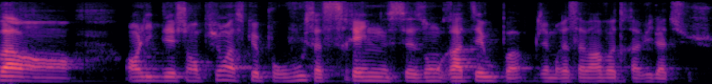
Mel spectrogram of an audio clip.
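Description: At a fairly quick pace, a man talks in an unremarkable speaking voice at medium pitch. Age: 30s. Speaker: football fan. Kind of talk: casual chat.

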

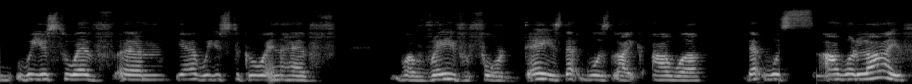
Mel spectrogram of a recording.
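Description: A woman with an Italian accent speaks at a very slow pace in a fairly high voice with fairly even intonation. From Italy, small northern village. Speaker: former squatter, mother. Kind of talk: interview storytelling. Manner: halting.

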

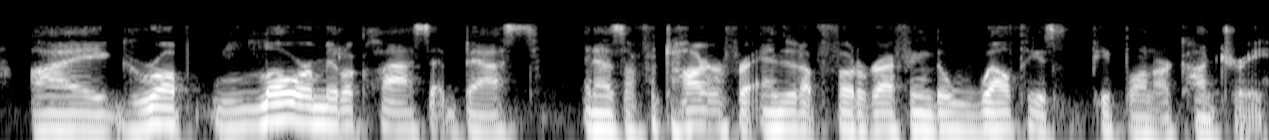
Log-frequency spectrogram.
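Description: This is a normal speaking voice with ordinary pitch variation. It moves at a fairly quick pace. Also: man. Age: 50s. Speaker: photographer and business coach. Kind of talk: interview conversation.

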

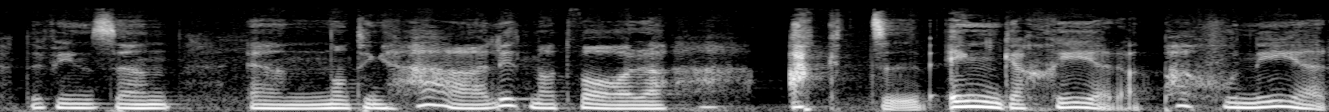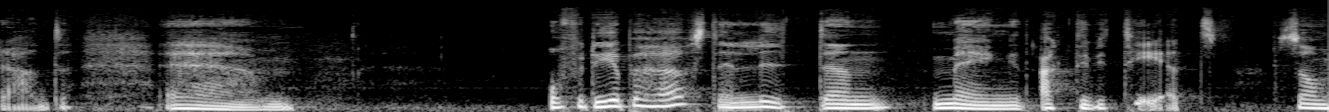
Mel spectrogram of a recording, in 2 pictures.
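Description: A woman's very deep, low-pitched voice, dark and mellow in tone, with very wide pitch swings at a very slow pace. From born abroad, moved to Sweden at age four. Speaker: body and movement therapist, birth doula. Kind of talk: casual interview chat.

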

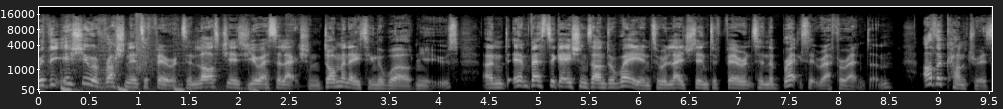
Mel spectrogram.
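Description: Very fast and with hardly any pauses, a man talks with an English accent at a medium pitch. His intonation is lively, and the recording is very clean with a silent background. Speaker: podcast host, journalist. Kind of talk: scripted narration; news podcast chat. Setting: studio.

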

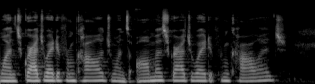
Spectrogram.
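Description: A woman with a Texan accent and fairly low pitch, in a very clean recording with a silent background. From Texas. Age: 50s. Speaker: nonprofit executive director. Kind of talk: casual interview.

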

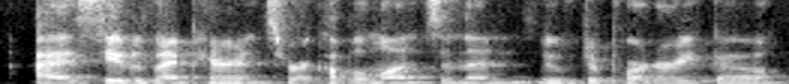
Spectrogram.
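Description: Very fast speech comes through with a somewhat breathy quality. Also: woman. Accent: American. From US Midwest, Detroit. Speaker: tech company CEO. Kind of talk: interview. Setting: remote call.

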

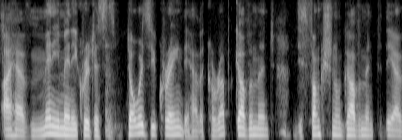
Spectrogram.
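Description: A man with a Russian accent at a fairly quick pace, his tone dark and mellow, in dry, close sound with no echo. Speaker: political activist. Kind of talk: interview. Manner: hesitant, many fillers.

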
